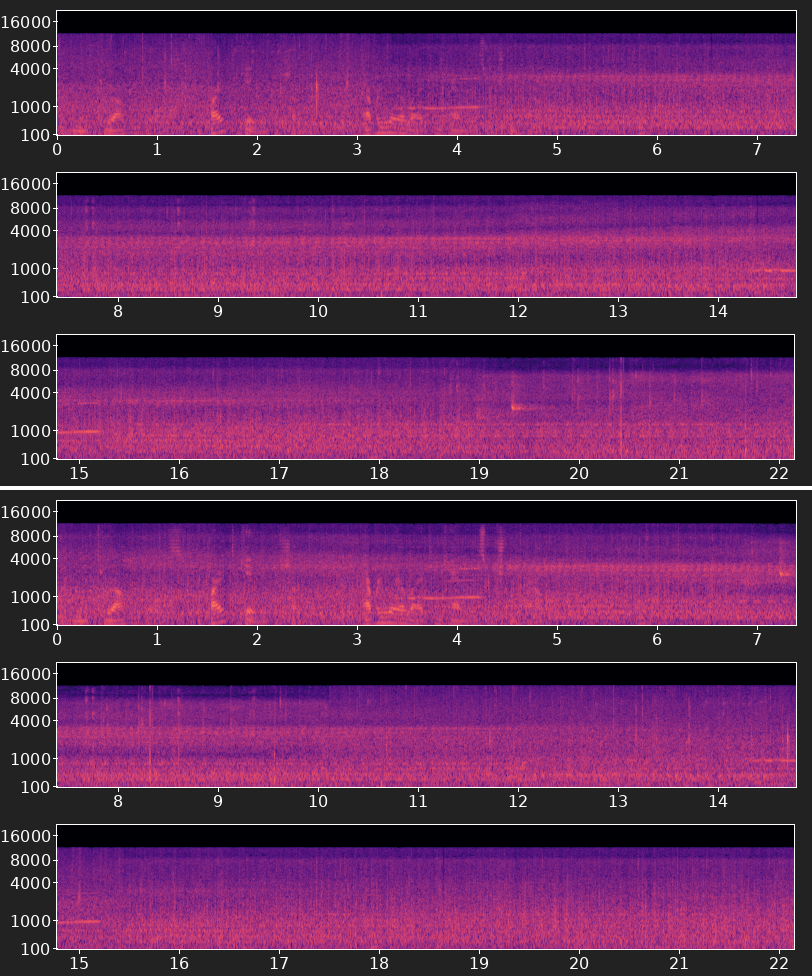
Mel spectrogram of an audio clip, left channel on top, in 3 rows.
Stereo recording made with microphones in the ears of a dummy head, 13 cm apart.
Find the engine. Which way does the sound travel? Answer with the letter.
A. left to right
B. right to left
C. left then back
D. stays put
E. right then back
B.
